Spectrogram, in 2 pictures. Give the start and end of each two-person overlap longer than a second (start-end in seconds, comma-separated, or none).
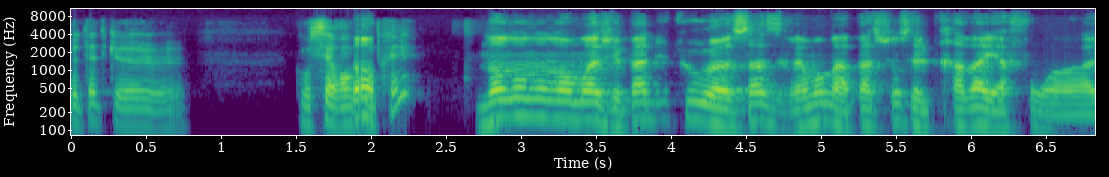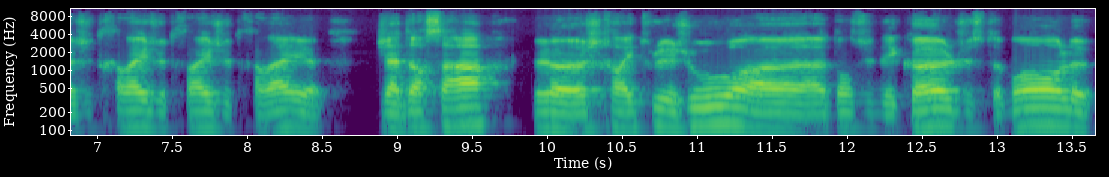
none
